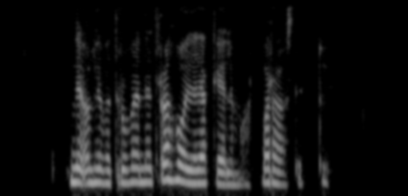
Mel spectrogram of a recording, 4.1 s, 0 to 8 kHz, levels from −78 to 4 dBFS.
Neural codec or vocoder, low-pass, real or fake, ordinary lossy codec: none; 7.2 kHz; real; Opus, 16 kbps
